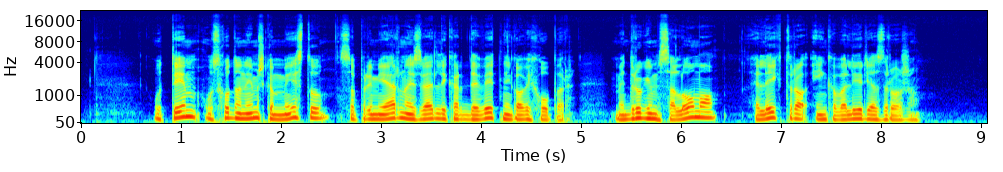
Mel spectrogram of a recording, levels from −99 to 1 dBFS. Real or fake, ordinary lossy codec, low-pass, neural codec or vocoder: real; none; 19.8 kHz; none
